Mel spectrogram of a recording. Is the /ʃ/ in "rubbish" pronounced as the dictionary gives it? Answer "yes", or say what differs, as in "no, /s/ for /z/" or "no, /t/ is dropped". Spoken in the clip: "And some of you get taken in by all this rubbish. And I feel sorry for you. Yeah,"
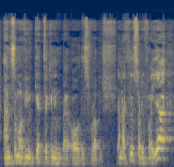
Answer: yes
